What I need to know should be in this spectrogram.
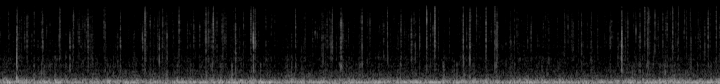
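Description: A fire roars with a low, steady rumble.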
